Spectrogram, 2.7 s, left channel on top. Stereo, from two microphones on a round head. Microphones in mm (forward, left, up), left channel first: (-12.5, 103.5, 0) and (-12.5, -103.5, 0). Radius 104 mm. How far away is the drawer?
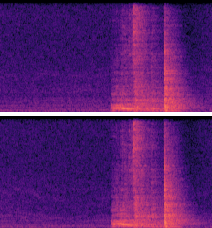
About 1.2 m.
